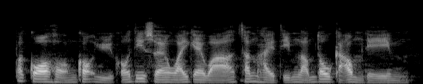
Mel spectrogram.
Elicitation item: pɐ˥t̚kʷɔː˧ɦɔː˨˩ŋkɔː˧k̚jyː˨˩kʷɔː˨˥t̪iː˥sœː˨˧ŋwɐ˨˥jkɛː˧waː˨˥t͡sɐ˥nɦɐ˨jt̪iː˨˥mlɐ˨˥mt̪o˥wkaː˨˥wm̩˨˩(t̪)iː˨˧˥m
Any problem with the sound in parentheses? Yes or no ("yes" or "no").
no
